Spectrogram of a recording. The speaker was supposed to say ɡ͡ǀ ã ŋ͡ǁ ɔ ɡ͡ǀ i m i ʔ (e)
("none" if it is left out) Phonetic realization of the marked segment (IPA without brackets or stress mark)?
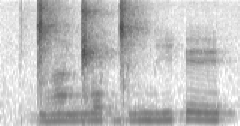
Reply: e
